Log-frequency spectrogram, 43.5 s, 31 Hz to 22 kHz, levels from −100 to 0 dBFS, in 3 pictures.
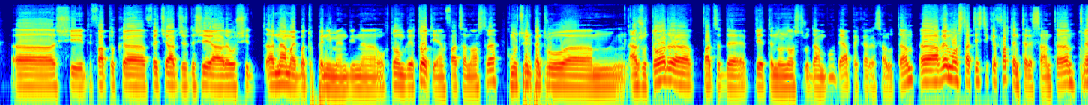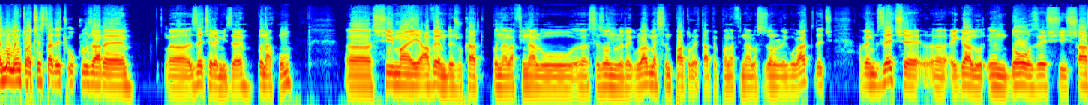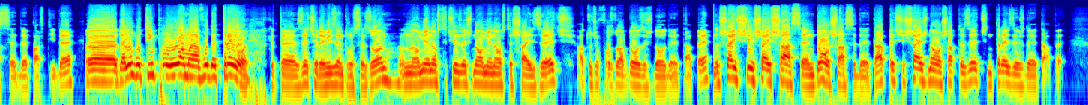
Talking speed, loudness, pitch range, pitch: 165 wpm, -17 LUFS, 100-125 Hz, 105 Hz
